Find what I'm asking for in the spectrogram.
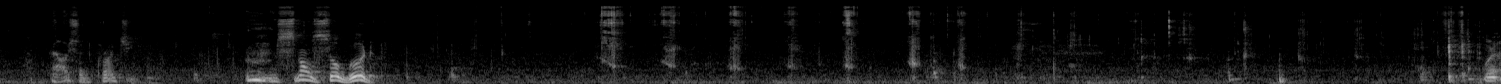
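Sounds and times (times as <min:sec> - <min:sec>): person chewing crisp fried fish: 0:03.7 - 0:14.9.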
